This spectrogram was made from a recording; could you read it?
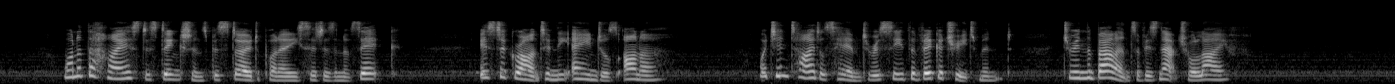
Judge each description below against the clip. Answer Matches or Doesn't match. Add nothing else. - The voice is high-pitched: Matches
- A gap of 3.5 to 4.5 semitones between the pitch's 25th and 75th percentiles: Doesn't match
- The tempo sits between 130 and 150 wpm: Matches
